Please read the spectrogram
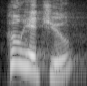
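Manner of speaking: high, loud taunting demand; mocking demand. Guards taunting blindfolded Jesus, loud mocking demand. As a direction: jeer it out, pitched well up. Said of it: "They blindfolded him and demanded".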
